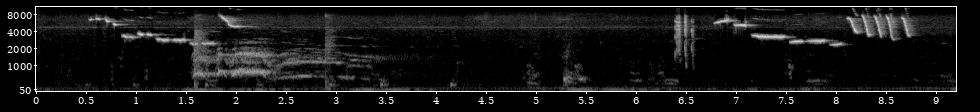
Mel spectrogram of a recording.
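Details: Brown-chested jungle flycatcher lure and therapy song, played while birds are set out in the early morning dew to make them sing their full repertoire quickly. High whistled notes, slurred and descending, then a dense burst of rapid chirps and a trailing run of falling whistles, over a steady high hiss.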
